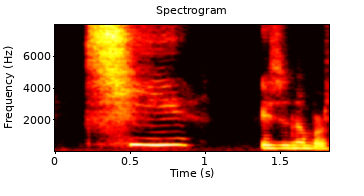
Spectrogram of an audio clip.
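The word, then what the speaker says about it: 七: Letter Q, which is pronounced ch, ch, okay? Ch. Qi is the number 7.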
